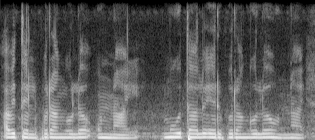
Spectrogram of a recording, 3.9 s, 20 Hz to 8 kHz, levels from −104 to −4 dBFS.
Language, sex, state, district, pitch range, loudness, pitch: Telugu, female, Telangana, Mahabubabad, 190-205 Hz, -18 LUFS, 195 Hz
